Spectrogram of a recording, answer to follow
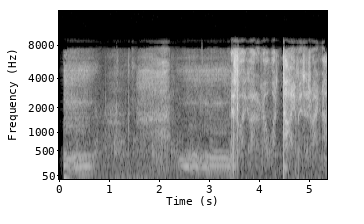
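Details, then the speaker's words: Adult man (father) snoring loudly while asleep at night, recorded by his child: loud buzzing snores on the breaths with whispered talk nearby; snoring. "So he's sleeping with me and I'm going to have my revenge cuz his snores are like killing me and I'm going to videotape them and freaking whatever and put it on YouTube."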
